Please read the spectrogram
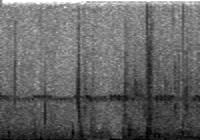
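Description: Footsteps, a run of quick irregular steps, over a faint steady high-pitched tone.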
